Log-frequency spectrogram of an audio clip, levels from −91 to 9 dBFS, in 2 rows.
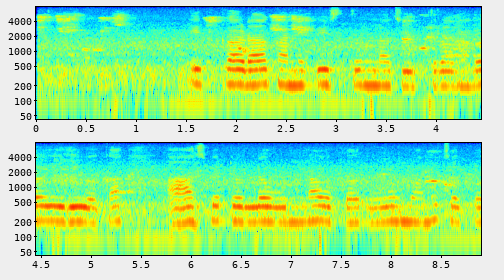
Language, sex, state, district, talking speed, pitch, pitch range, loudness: Telugu, female, Andhra Pradesh, Sri Satya Sai, 75 wpm, 205 Hz, 195-210 Hz, -16 LUFS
